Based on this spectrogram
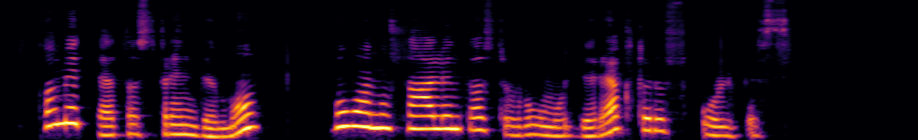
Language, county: Lithuanian, Klaipėda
